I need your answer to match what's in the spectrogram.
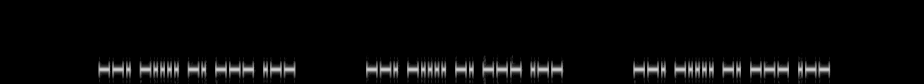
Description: Morse code, heard as a keyed tone, about 34 wpm, 700 Hz. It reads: G6NOW G6NOW G6NOW
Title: DXCC-100 Call Signs - 5 Characters - Repeated 3x - 35wpm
